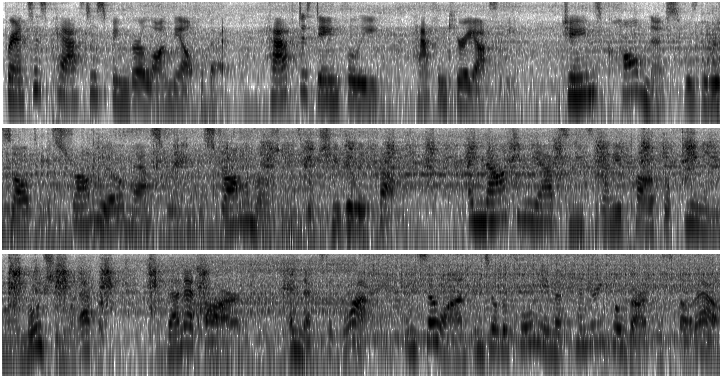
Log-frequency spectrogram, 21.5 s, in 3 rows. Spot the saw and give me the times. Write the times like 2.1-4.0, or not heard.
8.0-17.5.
